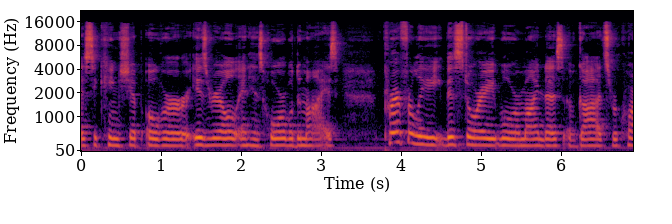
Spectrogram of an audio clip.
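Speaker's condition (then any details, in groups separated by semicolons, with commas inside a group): No condition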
